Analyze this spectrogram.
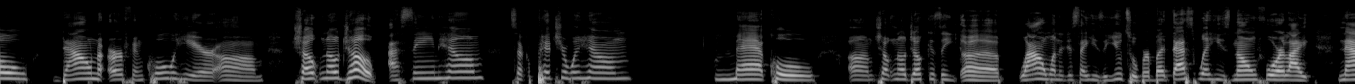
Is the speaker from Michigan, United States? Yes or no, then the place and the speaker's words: yes; Michigan, United States; moved away as an adult; also born or lived in Kansas City; I'm from Michigan. I have been in Kansas City the last 4.5 years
